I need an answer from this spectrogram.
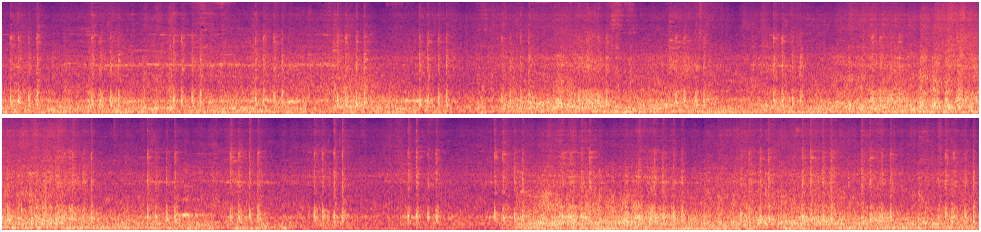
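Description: Cars of a manifest freight train rolling past at close range, their steel wheels clicking over the rail joints in a steady run of beats. The sound dips briefly quieter about two-thirds of the way through, then comes back up.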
